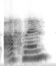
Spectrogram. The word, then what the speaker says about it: haleine: so the closest I can say it is Ahlen, and it's spelled H-A-L-E-I-N-E, so a little different than me.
